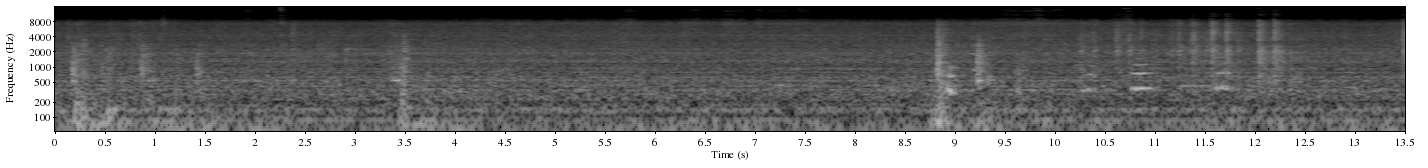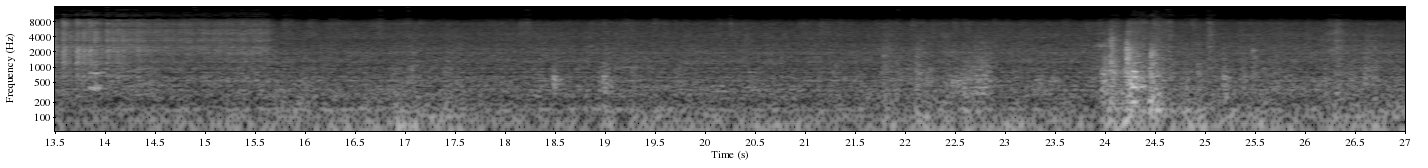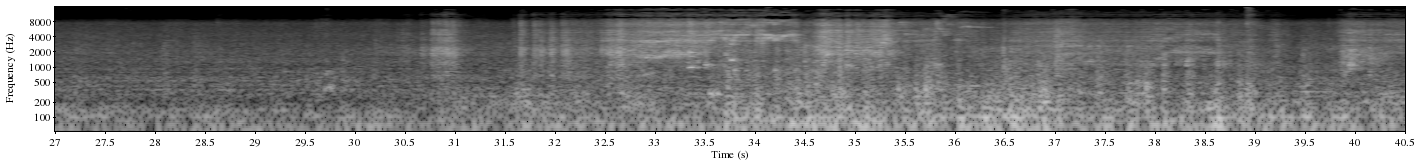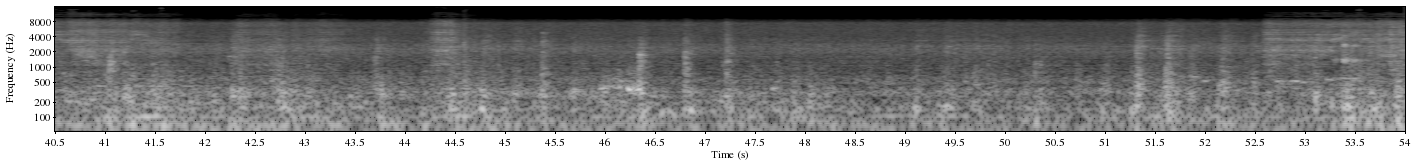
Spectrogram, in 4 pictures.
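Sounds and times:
train rumbling on rails: 0.0s - 54.0s
clatter over track: 8.8s - 12.4s, 13.4s - 15.8s, 24.0s - 25.6s, 30.4s - 48.3s, 49.0s - 54.0s.

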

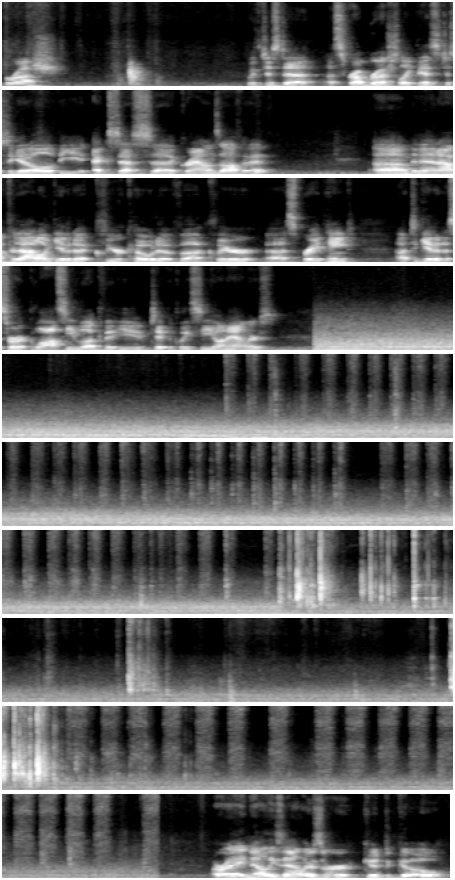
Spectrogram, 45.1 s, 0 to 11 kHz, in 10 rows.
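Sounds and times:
stiff brush scrubbing antlers: 20.4s - 29.8s.

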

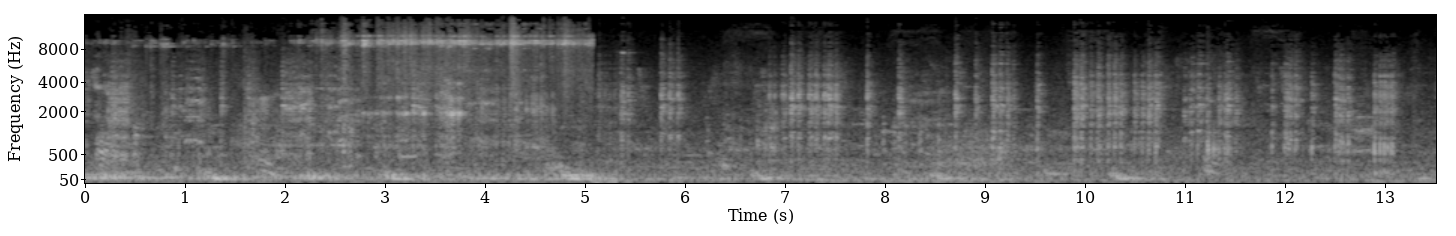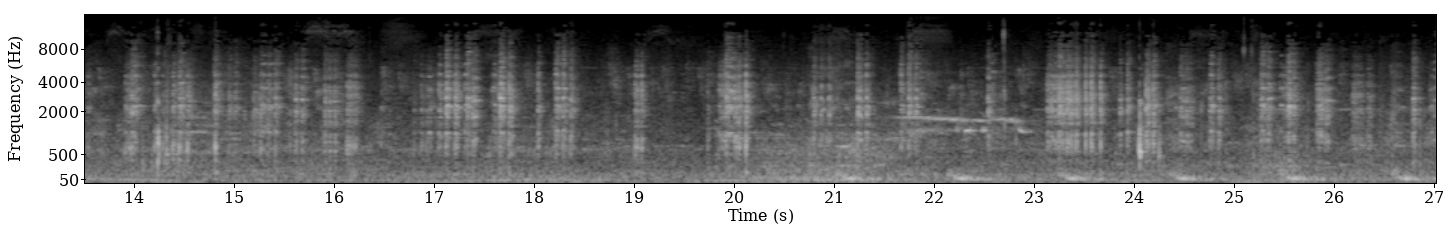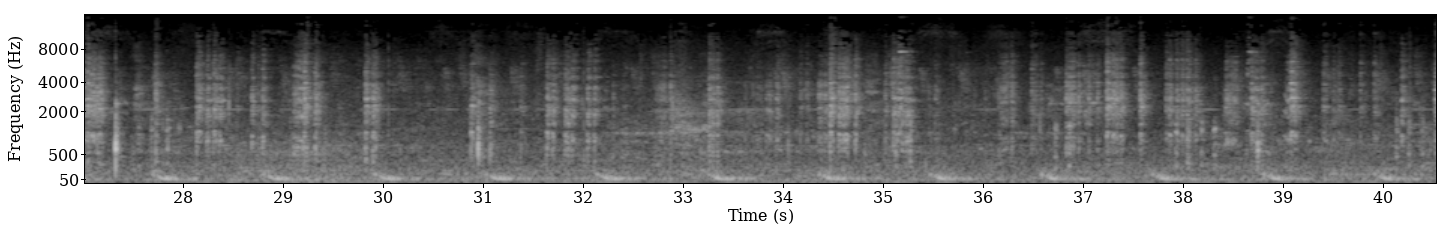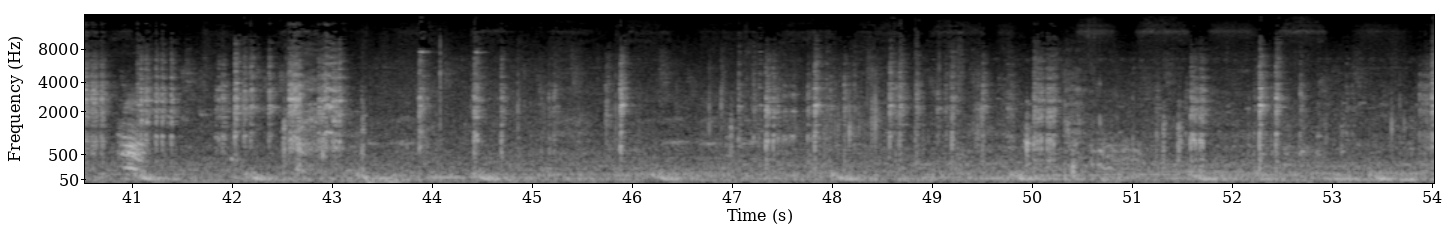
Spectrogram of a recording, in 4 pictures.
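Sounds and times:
dumbbell plates rattling on bars: 0.0s - 6.0s, 19.8s - 22.2s, 23.1s - 30.0s, 30.8s - 54.0s
bird calling: 9.8s - 54.0s.

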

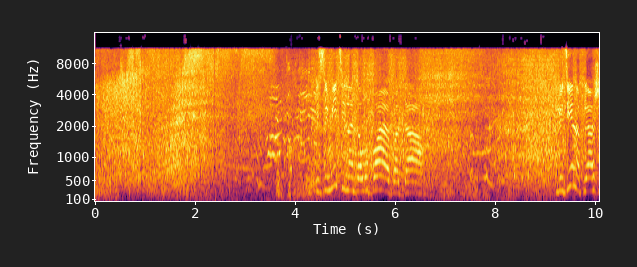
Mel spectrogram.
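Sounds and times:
waves washing on pebble beach: 0.0s - 10.0s.

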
